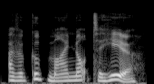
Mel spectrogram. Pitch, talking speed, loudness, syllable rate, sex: 180 Hz, 270 wpm, -17 LUFS, 6.1 syllables/s, female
